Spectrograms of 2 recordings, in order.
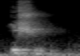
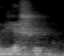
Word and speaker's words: Yeshu: El maestro Ishu o Yeshu, que es como se le pronunciaba antiguamente a su nombre, dijo: yo soy la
